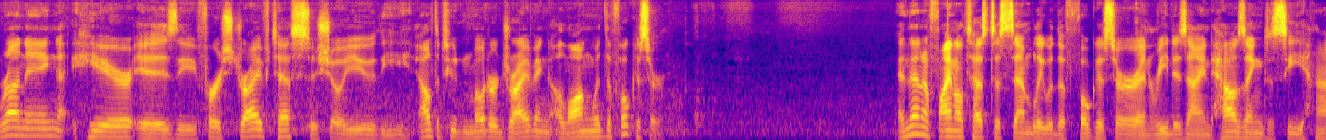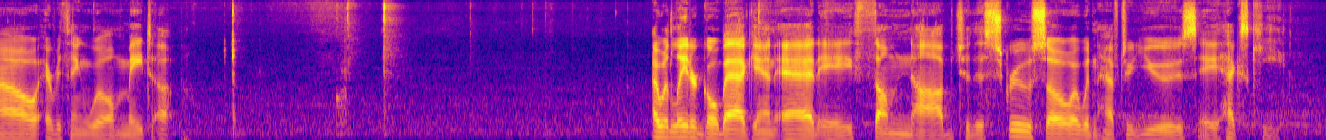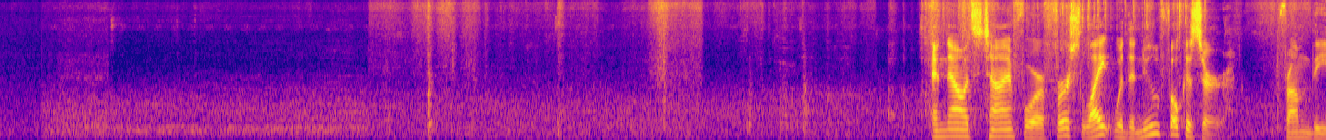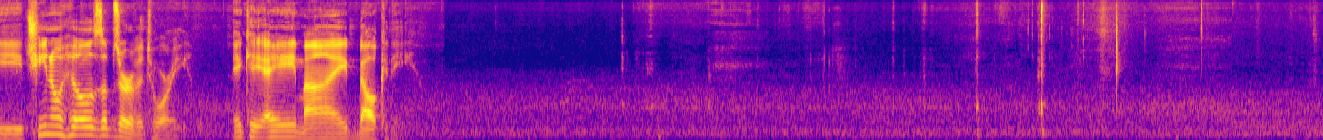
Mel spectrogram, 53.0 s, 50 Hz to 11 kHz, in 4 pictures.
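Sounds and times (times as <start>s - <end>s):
low steady background noise: 0.0s - 53.0s
outdoor background hum: 0.0s - 53.0s.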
